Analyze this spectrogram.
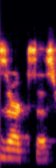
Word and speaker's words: Xerxes: I'm here it is it was Xerxes right is that how you pronounce that one uh-huh wizard yeah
